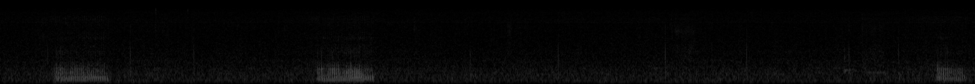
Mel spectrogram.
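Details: Five three-week-old blenheim Cavalier King Charles Spaniel puppies, born New Year's, in an indoor puppy pen; low rasping snore-like breaths, three bursts about every two to three seconds, with quiet room hiss between.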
